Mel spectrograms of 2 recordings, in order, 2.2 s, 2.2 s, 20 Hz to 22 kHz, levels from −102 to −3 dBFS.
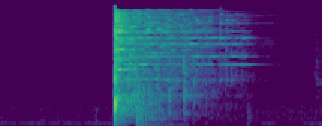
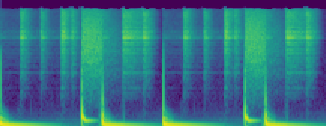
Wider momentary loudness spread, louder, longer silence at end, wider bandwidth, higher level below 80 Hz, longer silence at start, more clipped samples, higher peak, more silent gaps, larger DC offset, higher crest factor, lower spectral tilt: first, 21 LU vs 4 LU; second, -24 LUFS vs -16 LUFS; first, 0.65 s vs 0.05 s; about the same, 16 kHz vs 17 kHz; second, -84 dBFS vs -20 dBFS; first, 0.75 s vs 0 s; neither; about the same, -2 dBFS vs 0 dBFS; neither; neither; first, 30 dB vs 16 dB; second, 2.5 dB/octave vs -4 dB/octave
